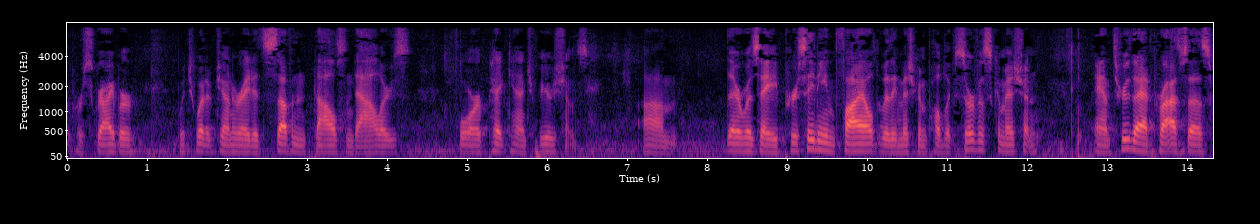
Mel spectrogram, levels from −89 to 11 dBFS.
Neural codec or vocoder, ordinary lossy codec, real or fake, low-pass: codec, 16 kHz, 4 kbps, X-Codec, HuBERT features, trained on LibriSpeech; MP3, 32 kbps; fake; 7.2 kHz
